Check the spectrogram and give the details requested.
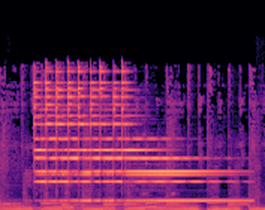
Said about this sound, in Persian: شکمش رو مالش میداد که یهو زنگ در خونه به صدا در اومد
